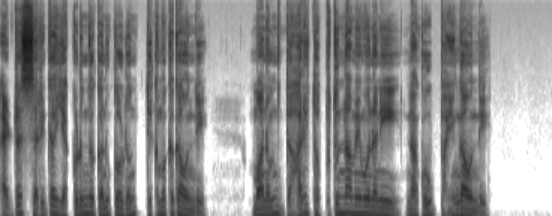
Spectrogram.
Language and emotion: Telugu, fearful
